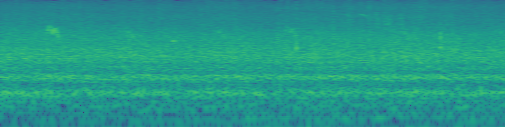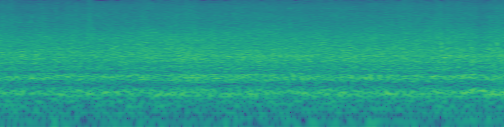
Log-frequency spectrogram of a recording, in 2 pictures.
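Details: Spring beehive busy with swarms of bees flying in and out, giving a continuous thick hum that never drops, with a few brief, faint bird notes high above the drone.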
